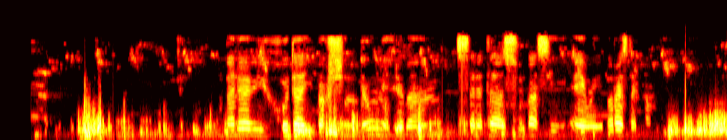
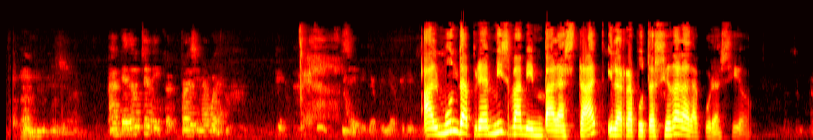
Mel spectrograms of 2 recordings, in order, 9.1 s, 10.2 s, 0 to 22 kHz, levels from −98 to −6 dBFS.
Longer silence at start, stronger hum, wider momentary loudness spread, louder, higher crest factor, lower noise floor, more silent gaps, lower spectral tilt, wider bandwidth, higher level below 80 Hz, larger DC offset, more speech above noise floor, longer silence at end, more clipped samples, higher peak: first, 0.45 s vs 0.3 s; neither; about the same, 22 LU vs 24 LU; second, -19 LUFS vs -16 LUFS; about the same, 20 dB vs 20 dB; second, -42 dBFS vs -71 dBFS; neither; second, -3 dB/octave vs -4.5 dB/octave; second, 8.4 kHz vs 11.5 kHz; first, -56 dBFS vs -68 dBFS; neither; second, 23 dB vs 52 dB; second, 0 s vs 0.9 s; neither; about the same, 0 dBFS vs 0 dBFS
